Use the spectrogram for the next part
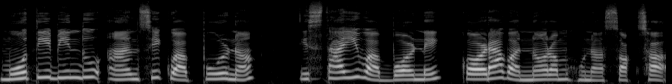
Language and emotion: Nepali, neutral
